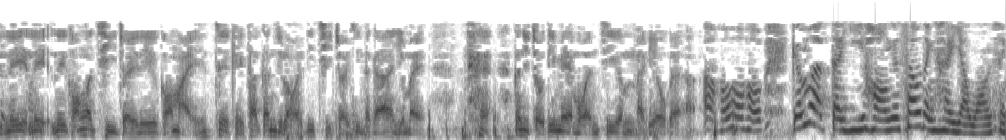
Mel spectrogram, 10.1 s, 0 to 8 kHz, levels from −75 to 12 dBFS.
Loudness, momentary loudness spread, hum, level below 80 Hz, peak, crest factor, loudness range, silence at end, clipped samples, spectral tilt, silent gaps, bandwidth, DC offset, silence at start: -15 LUFS; 7 LU; none; -40 dBFS; 0 dBFS; 14 dB; 4 LU; 0 s; under 0.1%; -9 dB/octave; none; 5 kHz; under 0.1%; 0 s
